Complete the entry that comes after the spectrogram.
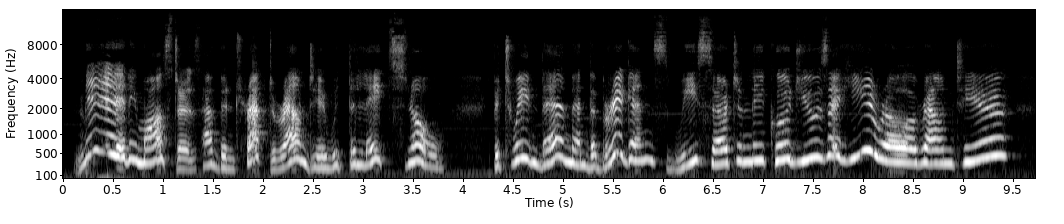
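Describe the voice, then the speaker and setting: A woman's put-on character voice, high-pitched with very wide pitch swings, at a moderate pace. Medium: solo performance. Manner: affable, folksy.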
